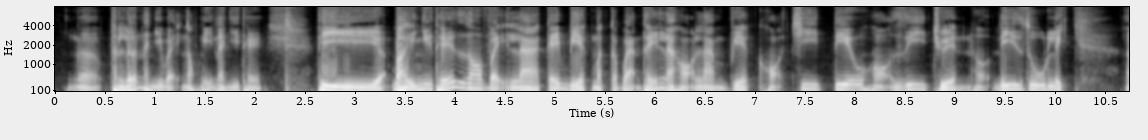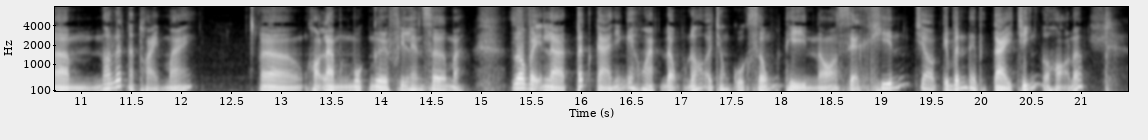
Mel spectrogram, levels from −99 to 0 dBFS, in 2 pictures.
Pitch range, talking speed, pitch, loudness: 100-145 Hz, 220 wpm, 115 Hz, -14 LUFS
